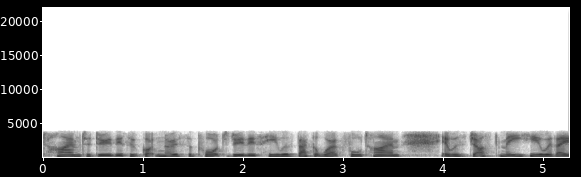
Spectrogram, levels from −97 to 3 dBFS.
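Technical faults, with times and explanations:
Nothing stood out on listening; the speech carries the narrow, band-limited character of an ordinary telephone line, with nothing above about 3.6 kHz, as expected of G.711 telephone coding working normally.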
